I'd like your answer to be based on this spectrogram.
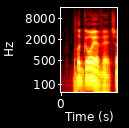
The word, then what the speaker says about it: Blagojevich: That, I guess, because he pardoned Bladanovich, I guess. I should have brought his name with me. I knew I'd forget how to say it. Blagojevich, I believe that's how you say it.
